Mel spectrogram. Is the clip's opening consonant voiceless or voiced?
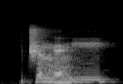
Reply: voiceless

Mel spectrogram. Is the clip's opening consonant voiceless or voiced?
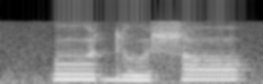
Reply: voiced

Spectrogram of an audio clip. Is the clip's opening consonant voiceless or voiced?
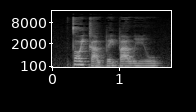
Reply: voiceless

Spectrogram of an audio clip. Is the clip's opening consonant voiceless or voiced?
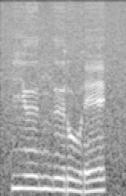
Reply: voiced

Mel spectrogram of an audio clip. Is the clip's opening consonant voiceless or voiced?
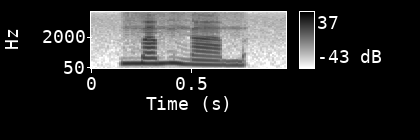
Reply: voiced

